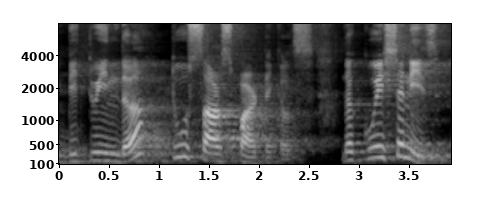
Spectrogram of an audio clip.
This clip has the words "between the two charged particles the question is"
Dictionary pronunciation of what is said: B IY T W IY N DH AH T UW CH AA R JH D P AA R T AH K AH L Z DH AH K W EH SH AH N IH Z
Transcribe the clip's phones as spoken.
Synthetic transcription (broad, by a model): B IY T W IY N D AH T UW S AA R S P AA R T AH K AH L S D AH K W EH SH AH N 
